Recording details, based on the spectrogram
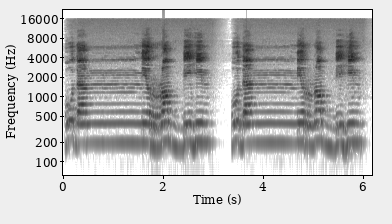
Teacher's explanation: Min rabbihimde ise nun harfinden sonra ra geldi. Burada ise nun harfi ra'ya birleşir. · Burada bilagunna var. Yani gunnesiz idgam edirik. Harfleri dahil edirik birbirine. Yani hudemmi rabbihim, hudemmi rabbihim şeklinde olur.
